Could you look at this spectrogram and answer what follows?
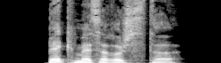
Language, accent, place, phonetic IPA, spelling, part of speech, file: German, Germany, Berlin, [ˈbɛkmɛsəʁɪʃstə], beckmesserischste, adjective, De-beckmesserischste.ogg
- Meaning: inflection of beckmesserisch: 1. strong/mixed nominative/accusative feminine singular superlative degree 2. strong nominative/accusative plural superlative degree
